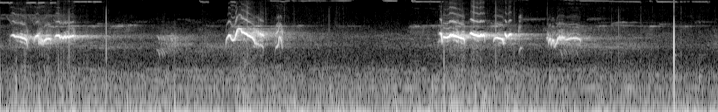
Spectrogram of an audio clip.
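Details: A mistle thrush, the "stormcock", sings in a British broad-leaved woodland in January amid winter gales. It gives four short, loud fluting phrases, each under a second long, separated by one-to-two-second pauses, over a faint low rumble.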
